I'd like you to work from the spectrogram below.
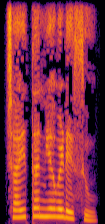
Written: ಚೈತನ್ಯವಡೆಸು

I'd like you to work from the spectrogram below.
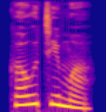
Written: ಕೌಚಿಮ

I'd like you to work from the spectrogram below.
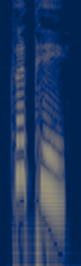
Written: ಕತ್ತೆ

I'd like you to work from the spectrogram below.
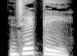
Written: ಜಟೆ

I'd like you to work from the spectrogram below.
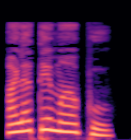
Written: ಅಳತೆಮಾಪು

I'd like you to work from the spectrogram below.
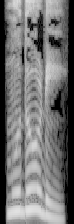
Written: ಮುದುಡು

